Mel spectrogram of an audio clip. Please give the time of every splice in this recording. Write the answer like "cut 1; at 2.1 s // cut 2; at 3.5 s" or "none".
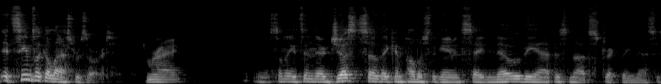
cut 1; at 1.2 s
